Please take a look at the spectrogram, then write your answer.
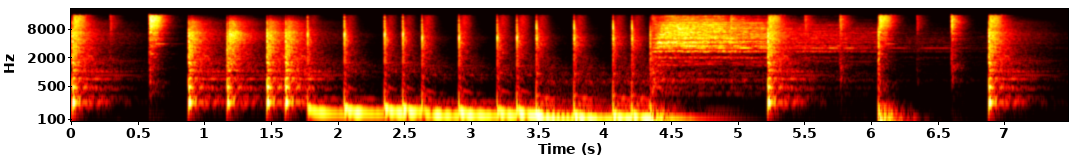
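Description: A drum kit plays a fill in a 12/8 triplet feel, with sharp close snare and tom strokes rolling in triplet groupings down to deeper toms, a crashing cymbal wash, then a few spaced accented hits to finish.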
